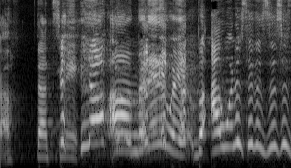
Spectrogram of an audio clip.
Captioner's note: laughs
